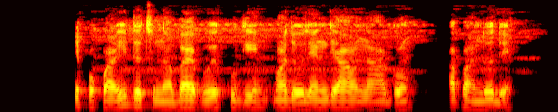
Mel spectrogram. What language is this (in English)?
Igbo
